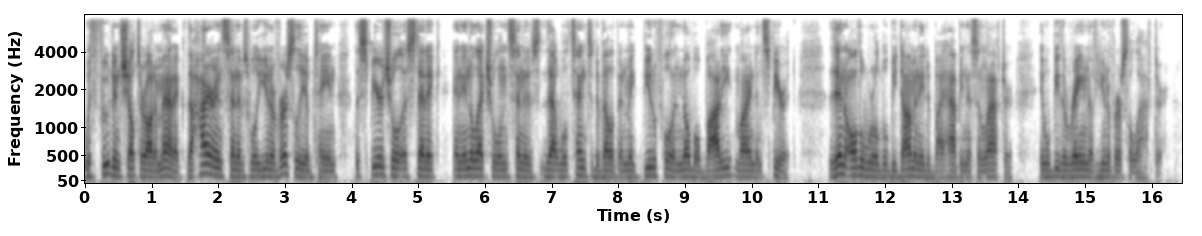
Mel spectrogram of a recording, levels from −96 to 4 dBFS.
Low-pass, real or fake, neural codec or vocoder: 7.2 kHz; real; none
